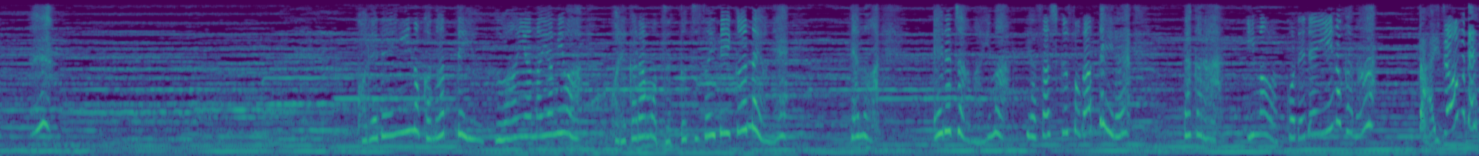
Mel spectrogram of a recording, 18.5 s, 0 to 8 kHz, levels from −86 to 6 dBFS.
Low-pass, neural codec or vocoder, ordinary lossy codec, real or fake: 7.2 kHz; vocoder, 44.1 kHz, 128 mel bands every 512 samples, BigVGAN v2; none; fake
